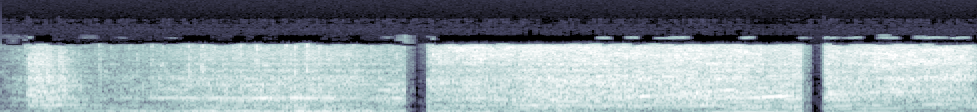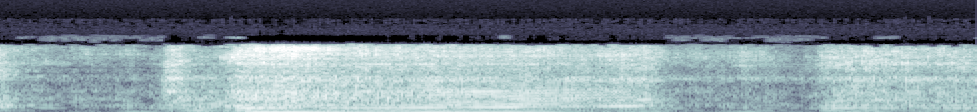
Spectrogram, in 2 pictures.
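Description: A car carrying Major Carroll and his men speeds away from the inn toward the forest road, its engine roaring and revving loudly, the rumbling drone rising and falling in pitch over several seconds, with a couple of abrupt breaks.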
